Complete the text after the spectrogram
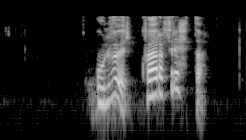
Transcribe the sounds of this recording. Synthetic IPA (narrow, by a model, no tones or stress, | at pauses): ulvʏɾ̥kʰvaːðɛɾafɾjɛht̪a̰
